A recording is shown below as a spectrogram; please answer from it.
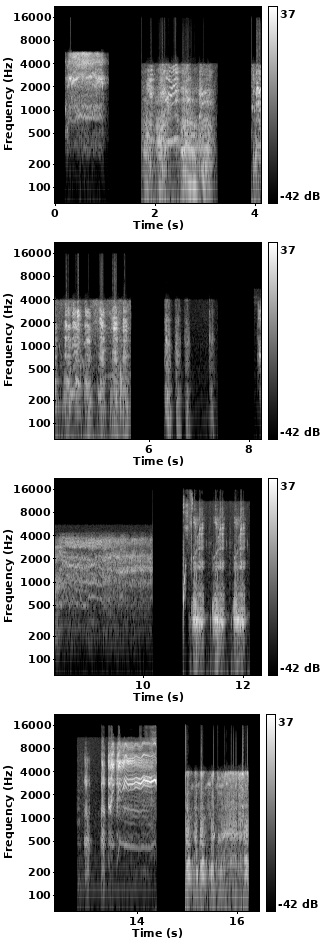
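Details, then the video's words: Pigs on a farm: a string of short spliced bursts of harsh grunting and shrill squealing, some low and rasping, others high and piercing, separated by brief silences. "O SOM DOS PORCOS é inconfundível!"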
